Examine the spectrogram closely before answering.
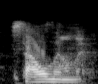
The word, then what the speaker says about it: Salmon: Salmon. Salmon. Yeah. Salmon. Heavy pronunciation on the L.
